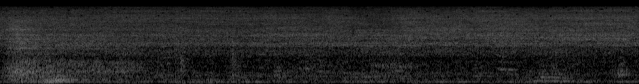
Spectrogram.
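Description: Steady, even hiss with a faint low hum underneath: the background noise of the recording.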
